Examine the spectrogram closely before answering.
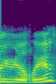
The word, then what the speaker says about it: le rhume: وانتبهوا أيضا le rhume فكنكتبوها بإف أش.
